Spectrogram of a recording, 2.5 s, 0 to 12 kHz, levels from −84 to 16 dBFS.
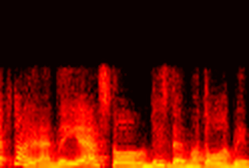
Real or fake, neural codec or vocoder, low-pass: fake; codec, 16 kHz, 0.5 kbps, X-Codec, HuBERT features, trained on general audio; 7.2 kHz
